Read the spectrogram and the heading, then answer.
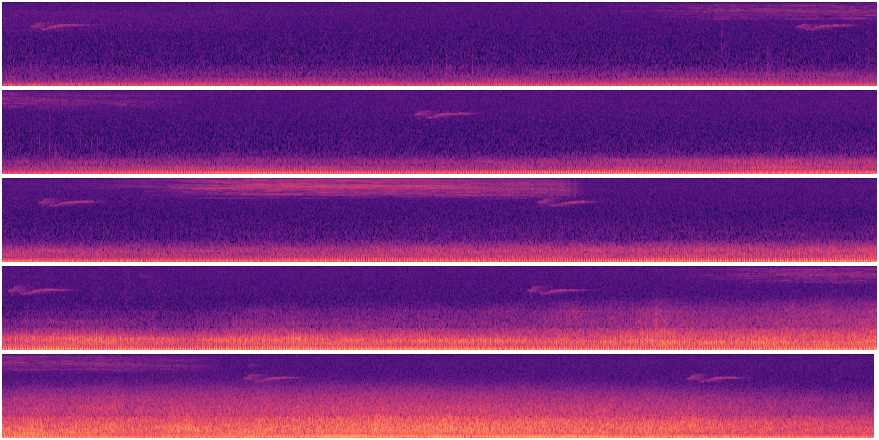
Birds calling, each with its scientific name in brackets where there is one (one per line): Eastern Wood-Pewee (Contopus virens)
